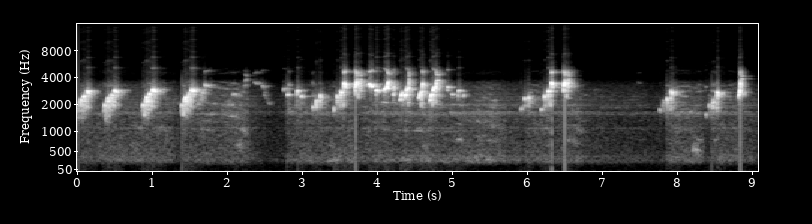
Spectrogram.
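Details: Master recording of black-crested bulbul song for training cage birds: repeated upslurred whistles, then a lively jumble of higher chattering notes, a pause, and more rising phrases, with nothing else audible.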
